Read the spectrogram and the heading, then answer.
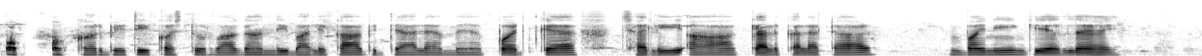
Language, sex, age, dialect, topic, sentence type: Maithili, male, 18-24, Bajjika, banking, statement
